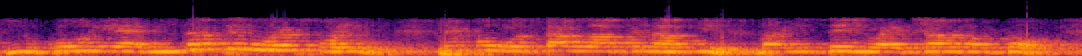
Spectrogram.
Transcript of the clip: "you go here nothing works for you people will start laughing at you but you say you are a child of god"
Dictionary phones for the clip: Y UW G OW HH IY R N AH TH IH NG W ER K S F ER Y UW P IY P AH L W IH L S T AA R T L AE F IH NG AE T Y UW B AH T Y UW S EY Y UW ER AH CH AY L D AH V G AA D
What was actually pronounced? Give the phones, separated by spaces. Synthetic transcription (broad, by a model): Y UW G OW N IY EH N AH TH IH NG W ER S F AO Y UW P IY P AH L W IH L S T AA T L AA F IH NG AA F Y UW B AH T Y UW S EY Y UW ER AH CH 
